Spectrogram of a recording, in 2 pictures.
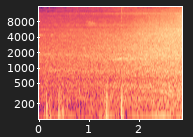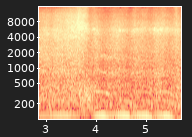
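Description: Express passenger train approaching and passing beneath at speed: a rushing wheel-and-air noise that swells over a few seconds, with a steady low hum that breaks into short pulses as the train goes under. Wind buffets the microphone in the first two seconds.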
